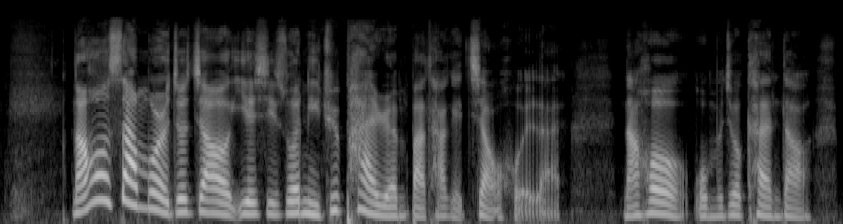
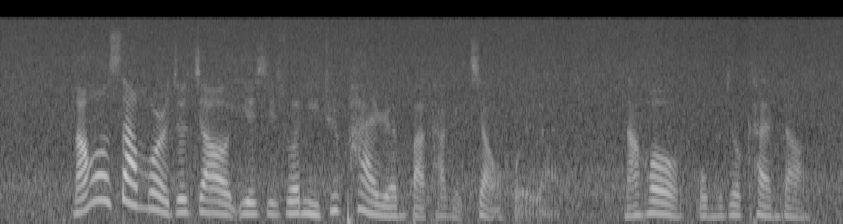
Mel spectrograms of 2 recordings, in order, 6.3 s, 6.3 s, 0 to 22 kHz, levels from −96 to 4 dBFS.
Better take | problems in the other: first | hiss; noticeable; throughout; 10 dB below the speech

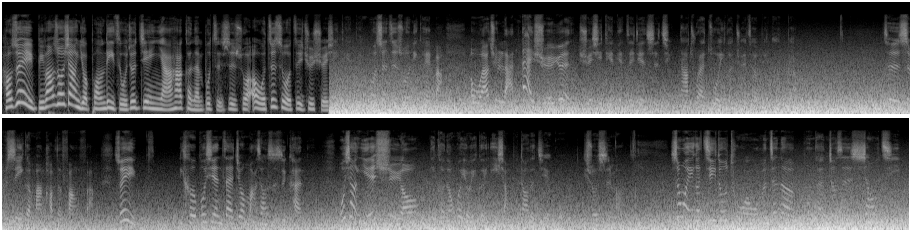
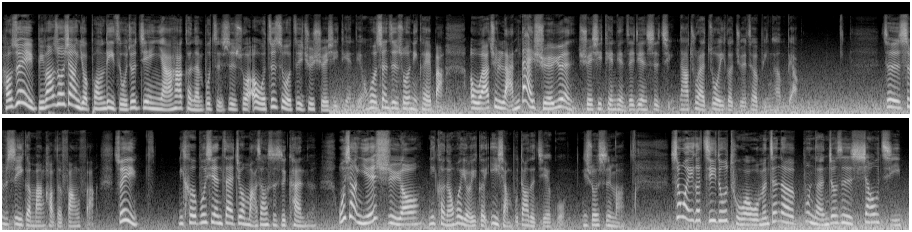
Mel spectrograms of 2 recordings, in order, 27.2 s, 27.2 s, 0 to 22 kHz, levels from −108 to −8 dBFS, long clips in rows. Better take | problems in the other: second | wind noise on the microphone; heavy; from 5 s on; 5 dB above the speech; occasional gusts in the second

